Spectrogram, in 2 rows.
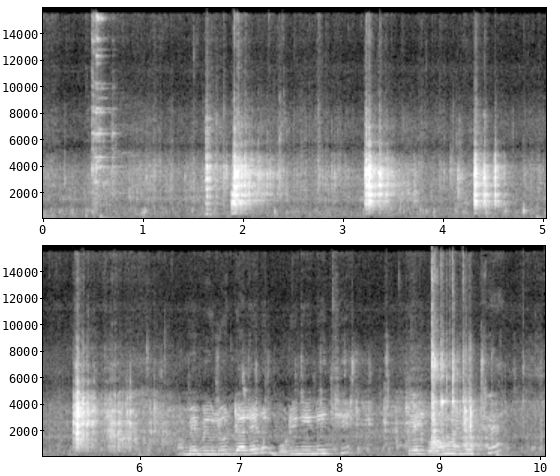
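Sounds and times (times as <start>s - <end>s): kitchen utensils and dishes clinking: 0.5s - 0.8s, 8.0s - 9.7s.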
